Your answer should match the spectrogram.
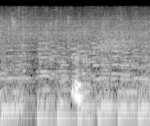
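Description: Faint, steady sizzle of diced shallots sautéing in a pan, with a short hummed "mm" about a second in.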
